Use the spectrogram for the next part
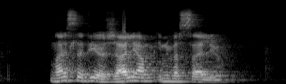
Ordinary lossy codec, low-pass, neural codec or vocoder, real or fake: none; 14.4 kHz; none; real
